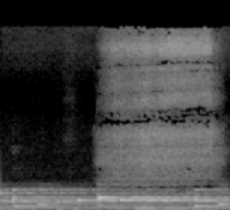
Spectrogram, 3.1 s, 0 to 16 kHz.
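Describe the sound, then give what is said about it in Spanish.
A long breath is drawn in as a steady, airy hiss that starts about midway and lasts to the end, over soft sustained background tones. “Quédate en apnea por 5 segundos. Inhala.”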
